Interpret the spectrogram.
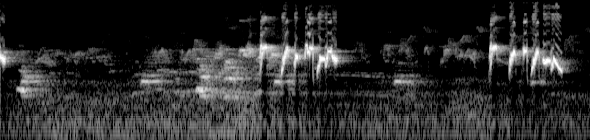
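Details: Caged red-whiskered bulbul singing the 'rik' style with a triple 'double' phrase, played so other birds can copy it: a few soft early notes, then two bursts of quick, bright, slurred whistled notes, one mid-clip and one near the end.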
